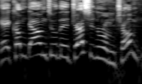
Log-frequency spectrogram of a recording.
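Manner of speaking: put-on light Canadian hockey-player accent; a hint of a Canadian locker-room guy. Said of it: "that's a good Canadian accent".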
